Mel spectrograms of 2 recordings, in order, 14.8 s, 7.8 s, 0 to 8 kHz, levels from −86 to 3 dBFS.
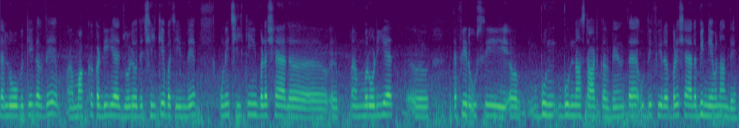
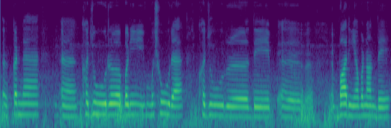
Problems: background sounds at intervals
